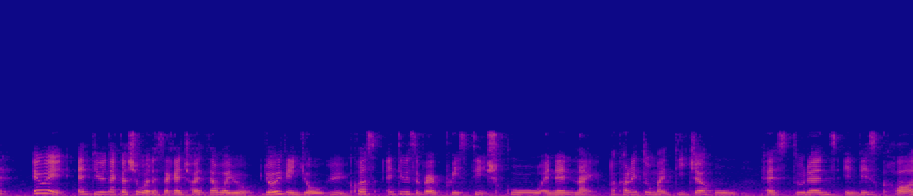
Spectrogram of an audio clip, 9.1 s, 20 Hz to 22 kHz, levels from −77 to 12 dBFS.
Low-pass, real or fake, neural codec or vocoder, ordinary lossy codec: 7.2 kHz; real; none; none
